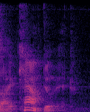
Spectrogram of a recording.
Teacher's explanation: T and D merged together. Very difficult to distinguish.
